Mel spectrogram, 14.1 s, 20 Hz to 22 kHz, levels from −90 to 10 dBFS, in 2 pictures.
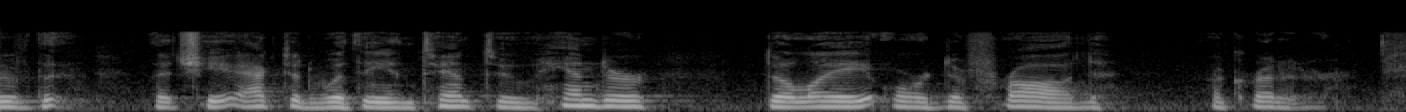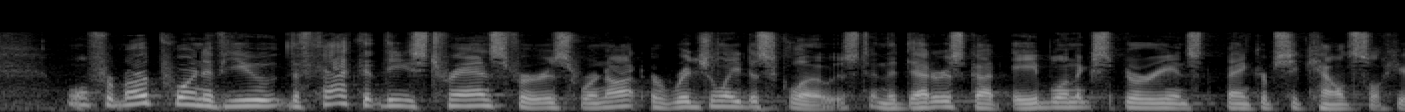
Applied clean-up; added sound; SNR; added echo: none; none; none; none.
